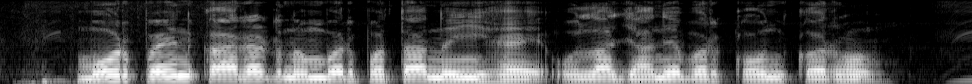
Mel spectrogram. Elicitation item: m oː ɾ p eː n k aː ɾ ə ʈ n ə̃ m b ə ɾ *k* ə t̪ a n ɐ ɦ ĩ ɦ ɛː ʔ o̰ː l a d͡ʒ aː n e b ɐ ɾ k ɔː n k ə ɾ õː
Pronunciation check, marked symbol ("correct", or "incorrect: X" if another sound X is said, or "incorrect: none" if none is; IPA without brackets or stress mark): incorrect: p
